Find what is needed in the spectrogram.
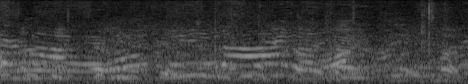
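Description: Voices of people talking nearby, several conversations overlapping into an unintelligible chatter.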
